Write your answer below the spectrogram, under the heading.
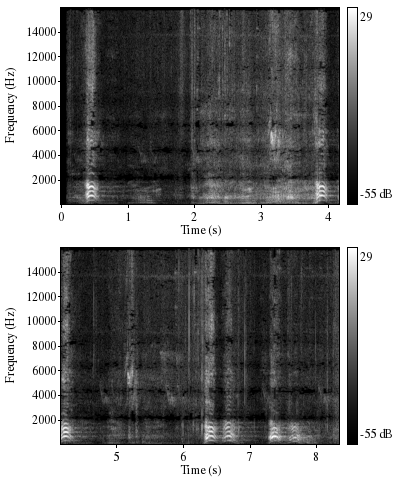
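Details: Central Asian Shepherd Dog playing in Michigan, giving deep, loud, single and paired barks spaced a few seconds apart, with rustling and muffled background noise between them.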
